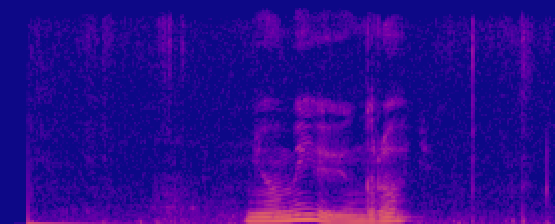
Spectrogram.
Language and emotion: Russian, sad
